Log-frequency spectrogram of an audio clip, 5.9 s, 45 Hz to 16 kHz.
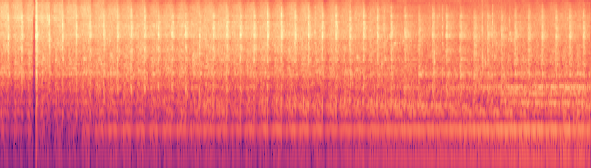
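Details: LS1 V8 heard the night it was bought: steady sharp knock about three or four per second over a smooth idle, a deep bottom-end knock; owner suspects a spun bearing, unconfirmed.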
